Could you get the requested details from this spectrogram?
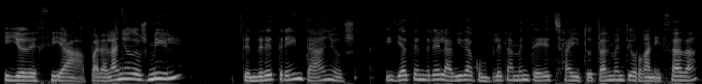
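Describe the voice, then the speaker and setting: A woman's voice: medium pitch, brisk, dark tone, dry recording, clean studio sound. Confident Spanish woman in her fifties. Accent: Madrid Spanish. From Spain. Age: 50s. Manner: confident, articulate storytelling. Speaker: guest, lawyer. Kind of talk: interview conversation.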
